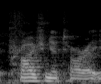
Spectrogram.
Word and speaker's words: Prajnatara: His teacher, Hanyatara, or Prajnatara in the original pronunciation, may have been a woman.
